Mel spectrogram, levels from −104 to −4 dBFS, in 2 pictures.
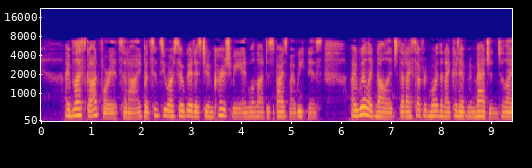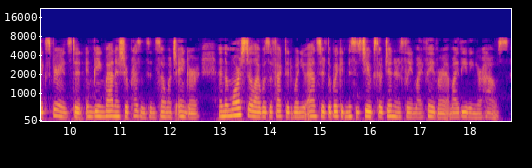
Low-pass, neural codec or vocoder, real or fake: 7.2 kHz; none; real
